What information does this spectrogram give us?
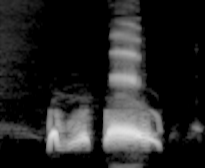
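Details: Spotted dove calling to lure wild doves: one low two-part coo, a short wavering note that rises and drops, then a drawn-out smooth coo tapering downward; otherwise silent.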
